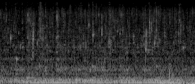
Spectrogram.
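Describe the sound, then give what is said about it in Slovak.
Spa water in Trenčianske Teplice trickles and splashes steadily as it is drunk, a continuous bubbling flow over a low rumble, with no voices. “A chutí mi, chutí mi tu voda v trenčenských tepliciach. Pijeme vodu, aj plávame.”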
